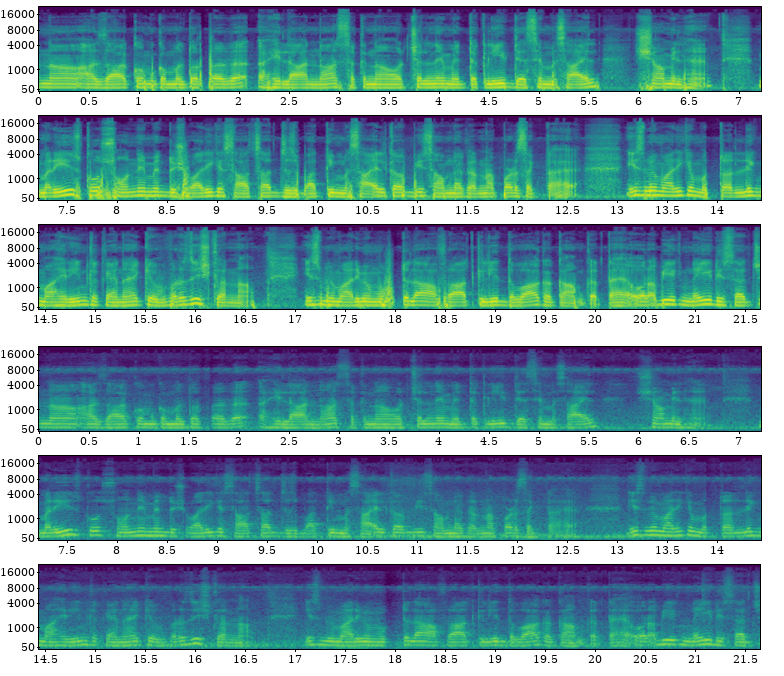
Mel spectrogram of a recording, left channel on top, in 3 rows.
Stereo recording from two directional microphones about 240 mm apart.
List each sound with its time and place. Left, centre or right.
0.1 s speech: left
